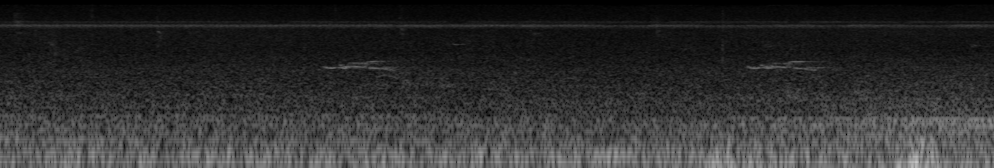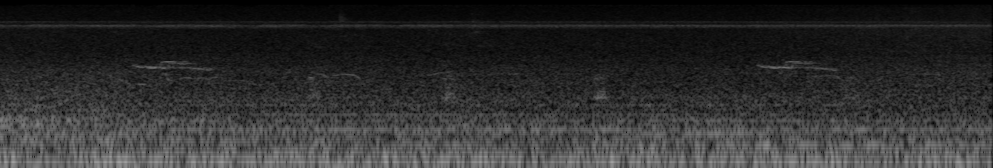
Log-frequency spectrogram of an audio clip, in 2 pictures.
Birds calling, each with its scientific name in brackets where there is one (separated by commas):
Rufous-capped Warbler (Basileuterus rufifrons), Great Kiskadee (Pitangus sulphuratus), Long-tailed Manakin (Chiroxiphia linearis)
